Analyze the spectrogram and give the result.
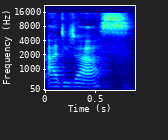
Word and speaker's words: Adidas: you mentioned Adidas um, or Adidas. It's a German company, and that's how they say it.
